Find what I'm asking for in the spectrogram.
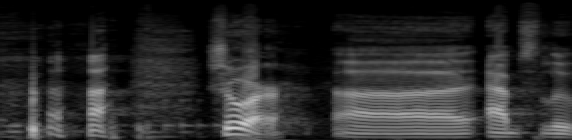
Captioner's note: chortle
